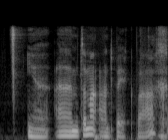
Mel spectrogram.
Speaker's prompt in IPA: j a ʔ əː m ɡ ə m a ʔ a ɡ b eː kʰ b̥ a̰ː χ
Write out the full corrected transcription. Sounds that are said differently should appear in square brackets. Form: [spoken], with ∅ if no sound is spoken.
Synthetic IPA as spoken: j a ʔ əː m [d] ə m a ʔ a [d] b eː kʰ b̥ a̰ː χ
